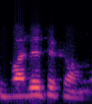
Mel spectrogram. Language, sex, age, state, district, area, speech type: Maithili, male, 45-60, Bihar, Araria, rural, conversation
